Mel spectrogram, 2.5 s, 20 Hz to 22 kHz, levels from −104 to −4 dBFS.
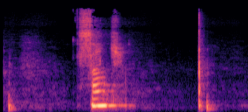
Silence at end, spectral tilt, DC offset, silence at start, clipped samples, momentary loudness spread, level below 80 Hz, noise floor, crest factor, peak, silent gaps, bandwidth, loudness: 0.4 s; -3.5 dB/octave; under 0.1%; 0.1 s; under 0.1%; 23 LU; -74 dBFS; -71 dBFS; 18 dB; -6 dBFS; none; 15.5 kHz; -22 LUFS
